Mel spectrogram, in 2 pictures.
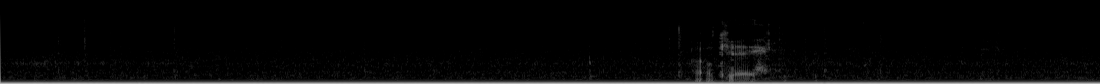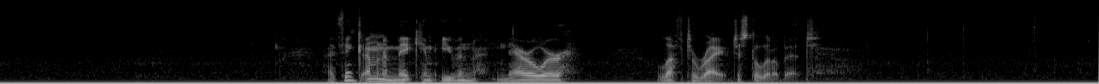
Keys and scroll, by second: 16.3 s, 18.3 s, 21.7 s.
